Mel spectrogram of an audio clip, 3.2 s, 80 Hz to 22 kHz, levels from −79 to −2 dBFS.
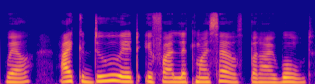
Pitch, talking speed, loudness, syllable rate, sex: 205 Hz, 230 wpm, -18 LUFS, 4.8 syllables/s, female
